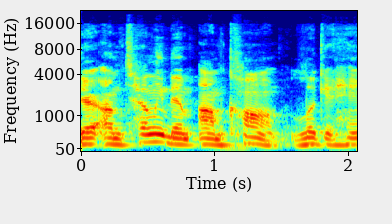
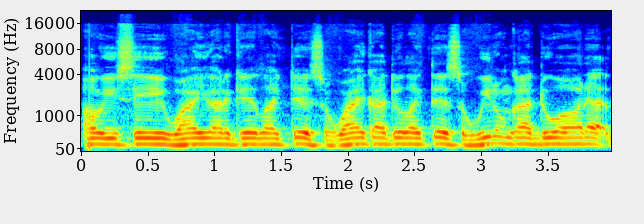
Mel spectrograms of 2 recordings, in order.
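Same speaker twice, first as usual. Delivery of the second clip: mock calm tone, quieter; 4 dB quieter than usual. Imitating someone who stays composed during an argument: imitating a calm voice. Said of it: "like a calm voice".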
